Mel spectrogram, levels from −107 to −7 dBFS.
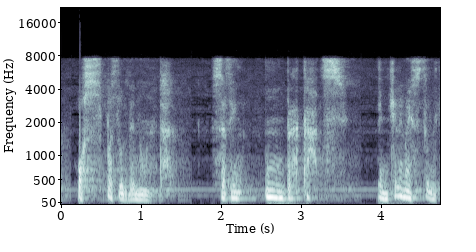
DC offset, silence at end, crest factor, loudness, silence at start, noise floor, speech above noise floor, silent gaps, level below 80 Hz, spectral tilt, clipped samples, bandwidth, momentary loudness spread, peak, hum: under 0.1%; 0 s; 18 dB; -19 LUFS; 0 s; -42 dBFS; 25 dB; none; -50 dBFS; -4.5 dB/octave; under 0.1%; 8 kHz; 11 LU; 0 dBFS; none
